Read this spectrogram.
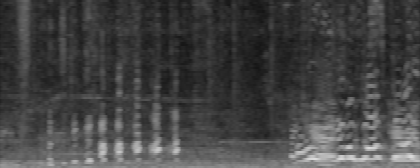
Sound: laughing

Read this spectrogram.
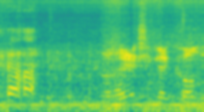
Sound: both laugh

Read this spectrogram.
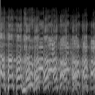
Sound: laughter

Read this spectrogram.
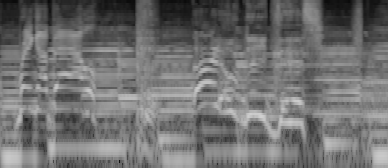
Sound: blowing raspberries

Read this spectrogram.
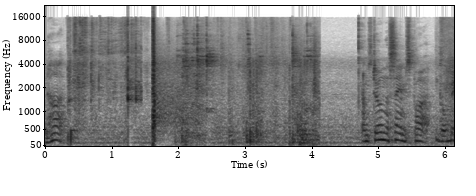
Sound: explodes; clattering

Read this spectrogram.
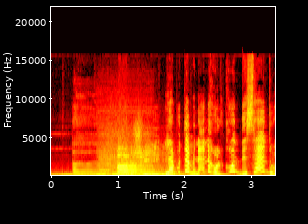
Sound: buzzer sounding

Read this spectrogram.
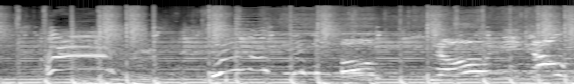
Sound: screams

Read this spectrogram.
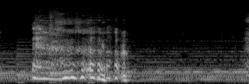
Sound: laughter

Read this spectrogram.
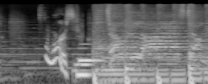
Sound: Alexa chimes

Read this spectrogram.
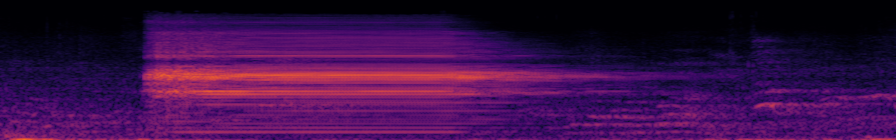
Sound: siren buzzing

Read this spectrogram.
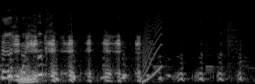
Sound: laughing

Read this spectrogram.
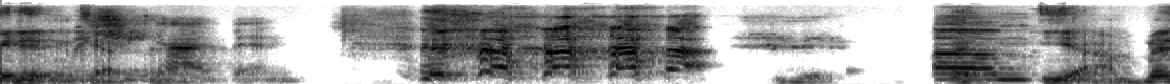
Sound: laughter

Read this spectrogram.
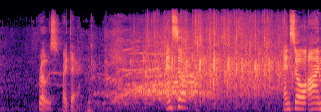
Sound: crowd cheers

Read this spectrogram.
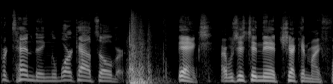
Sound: door opens

